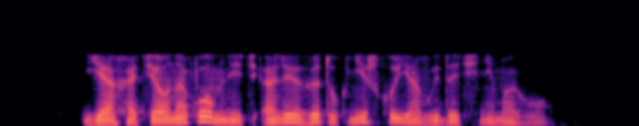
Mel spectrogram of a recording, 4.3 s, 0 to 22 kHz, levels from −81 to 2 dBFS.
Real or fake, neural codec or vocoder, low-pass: fake; codec, 16 kHz, 4 kbps, X-Codec, HuBERT features, trained on LibriSpeech; 3.6 kHz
